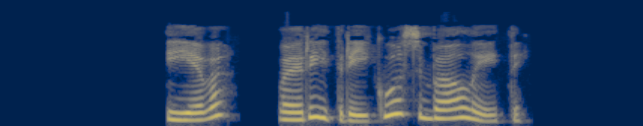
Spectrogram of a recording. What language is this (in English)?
Latvian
